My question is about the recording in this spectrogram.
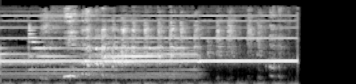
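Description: Effects-processed logo jingle holding a ringing, bell-like synthesized chord with one strong high note on top. The lower notes fade out about two and a half seconds in, and the high note cuts off abruptly near the end.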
